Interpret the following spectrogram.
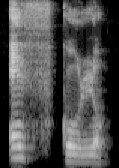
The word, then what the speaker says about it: εύκολο: see my pronunciation, and εύκολο. So they are pronounced as af, f.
